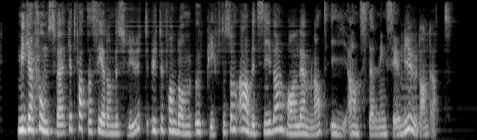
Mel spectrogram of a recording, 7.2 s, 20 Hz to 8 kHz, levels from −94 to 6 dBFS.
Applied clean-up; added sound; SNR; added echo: neural mask model DeepFilterNet 3.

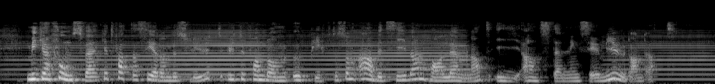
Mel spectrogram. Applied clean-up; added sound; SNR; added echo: none; Bowed string instrument; 11 dB; none.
